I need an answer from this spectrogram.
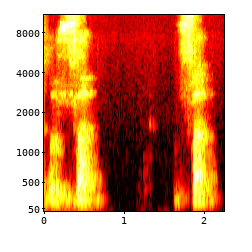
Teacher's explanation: we have the lower lip against the upper teeth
